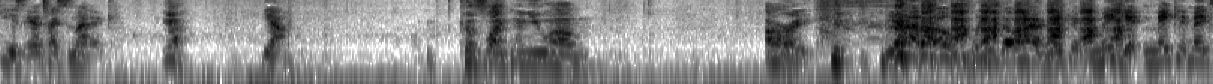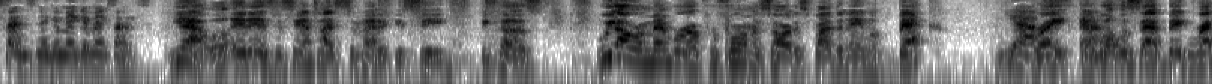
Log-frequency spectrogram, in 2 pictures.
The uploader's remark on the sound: we recorded this on facebook live from a smart phone and then ripped that audio out to upload a podcast of it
